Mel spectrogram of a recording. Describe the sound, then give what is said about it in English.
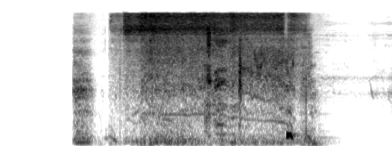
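A person acting out a snake character imitates a snake with a sustained, breathy hiss lasting about two seconds, fairly loud, preceded by a brief vocal onset and ending abruptly. “And then I'd slither up the leg like this, ooh, wrapping around like I'm doing a hula hoop or something.”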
